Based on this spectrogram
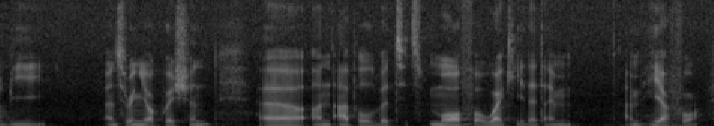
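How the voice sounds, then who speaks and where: This man speaks with a French accent and vocal fry at a moderate pace. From France. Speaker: VOD platform executive. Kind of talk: panel discussion.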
